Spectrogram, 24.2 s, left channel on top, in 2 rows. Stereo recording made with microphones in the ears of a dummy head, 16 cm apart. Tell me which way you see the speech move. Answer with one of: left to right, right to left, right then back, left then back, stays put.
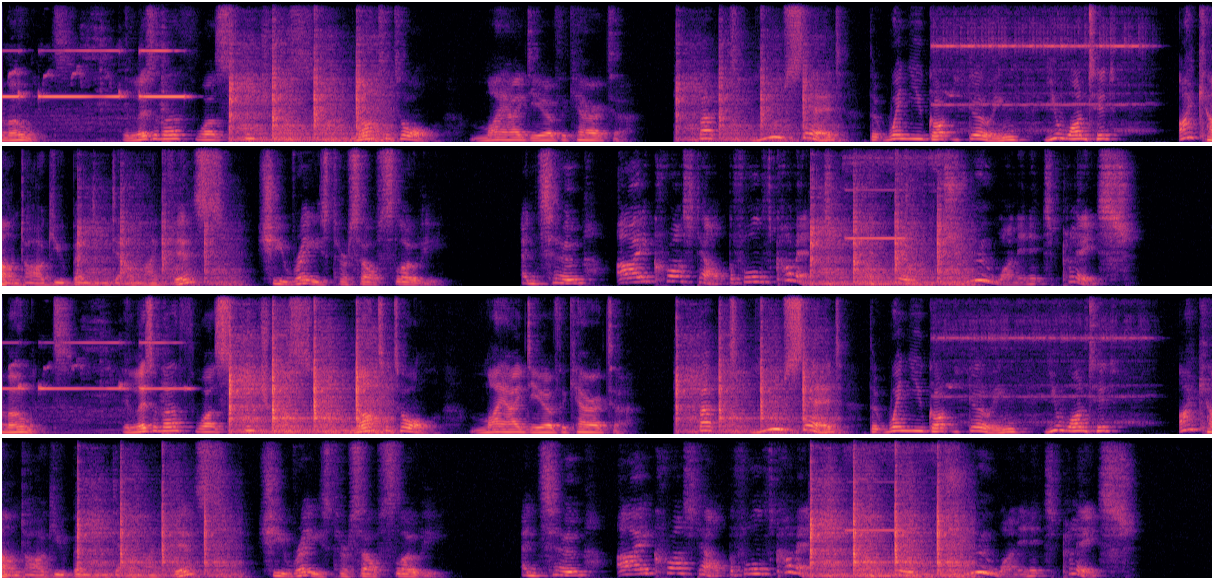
right to left.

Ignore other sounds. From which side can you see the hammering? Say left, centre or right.
right.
